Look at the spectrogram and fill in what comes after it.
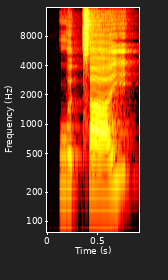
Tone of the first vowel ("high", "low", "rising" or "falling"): low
